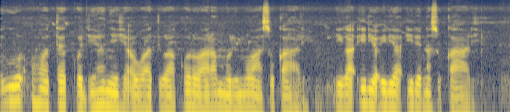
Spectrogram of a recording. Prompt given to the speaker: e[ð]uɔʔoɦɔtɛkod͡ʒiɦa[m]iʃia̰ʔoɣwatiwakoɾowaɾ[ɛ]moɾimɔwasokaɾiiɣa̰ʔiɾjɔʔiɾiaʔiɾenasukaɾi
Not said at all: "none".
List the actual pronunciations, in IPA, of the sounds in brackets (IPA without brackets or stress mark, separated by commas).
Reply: ɣ, ɲ, a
